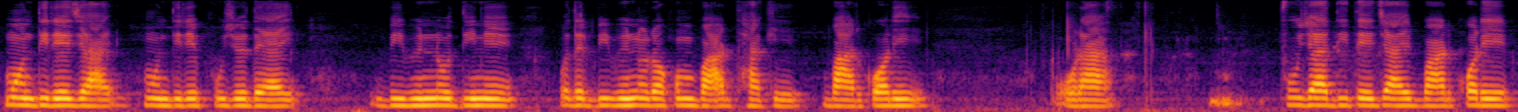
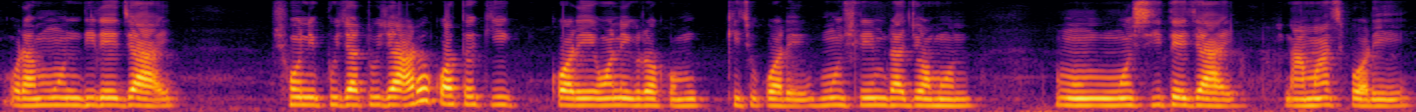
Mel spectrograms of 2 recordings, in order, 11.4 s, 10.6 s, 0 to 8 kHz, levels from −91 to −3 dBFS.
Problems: constant background noise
